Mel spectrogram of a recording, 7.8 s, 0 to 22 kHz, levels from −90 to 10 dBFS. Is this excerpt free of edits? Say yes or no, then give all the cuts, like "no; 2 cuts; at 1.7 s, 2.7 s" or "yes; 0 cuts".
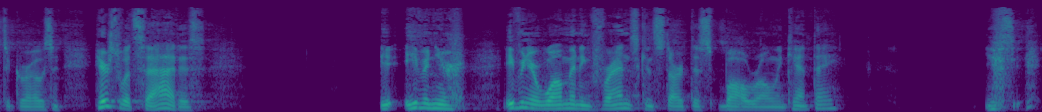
yes; 0 cuts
